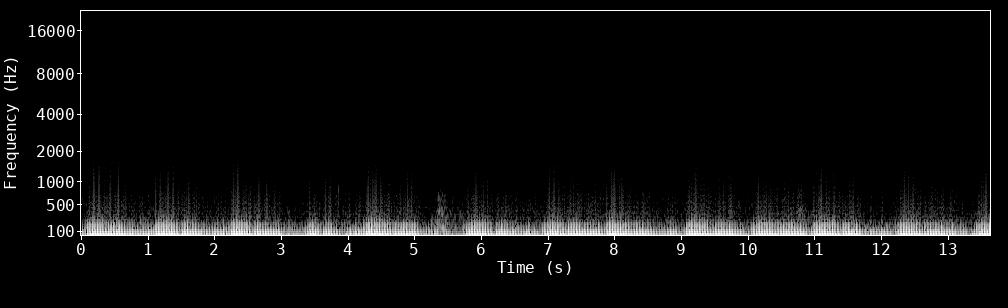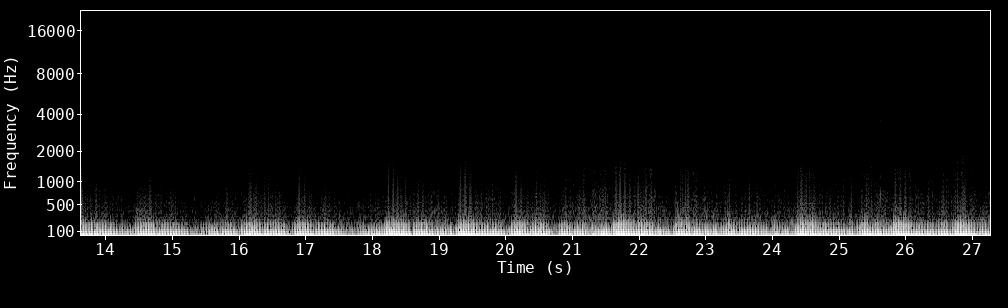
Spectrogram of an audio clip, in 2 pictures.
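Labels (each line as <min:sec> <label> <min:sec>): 0:00.0 A female cat purring continuously. 0:27.3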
